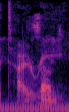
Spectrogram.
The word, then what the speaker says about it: Tyre: I'm assuming that's pronounced Tyre. It's T-Y-R-E. That sounds about right. Could be a Tyree situation, but I honestly don't know.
